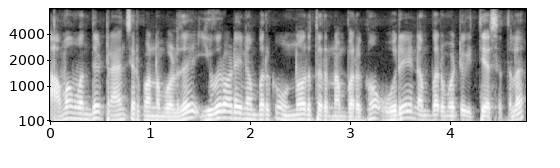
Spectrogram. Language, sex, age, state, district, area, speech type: Tamil, male, 30-45, Tamil Nadu, Namakkal, rural, spontaneous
